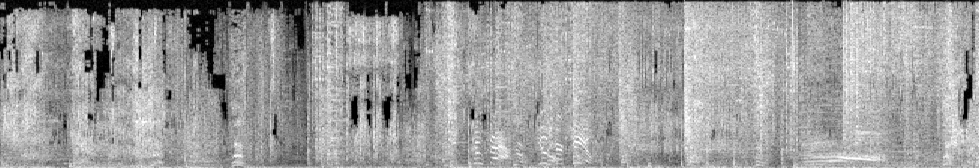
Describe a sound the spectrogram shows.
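Heavy weapon blows strike with sharp thuds.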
